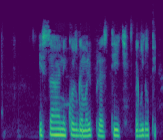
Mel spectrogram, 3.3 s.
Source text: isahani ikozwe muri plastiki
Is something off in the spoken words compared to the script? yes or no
yes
